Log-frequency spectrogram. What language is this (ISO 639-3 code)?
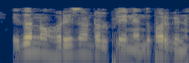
kan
